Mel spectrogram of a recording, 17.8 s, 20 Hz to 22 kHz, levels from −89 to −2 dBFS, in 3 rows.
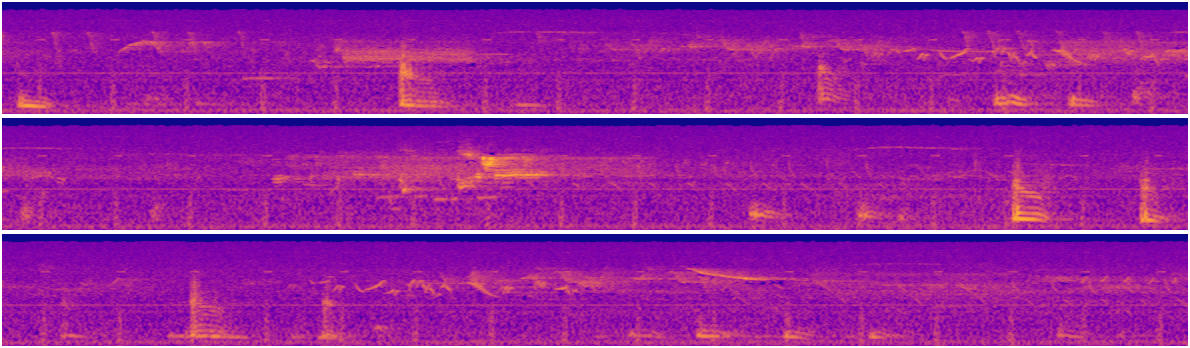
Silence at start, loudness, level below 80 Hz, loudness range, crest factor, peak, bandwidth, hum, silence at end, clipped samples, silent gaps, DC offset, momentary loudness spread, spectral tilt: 0 s; -28 LUFS; -62 dBFS; 10 LU; 30 dB; 0 dBFS; 17 kHz; none; 0 s; under 0.1%; none; under 0.1%; 13 LU; -1.5 dB/octave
